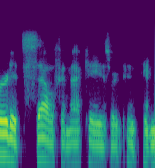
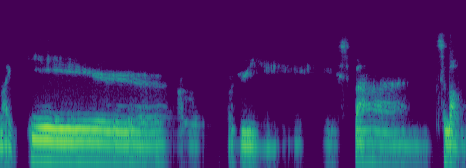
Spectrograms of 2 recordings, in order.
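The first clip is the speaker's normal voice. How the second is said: word stretched out very slowly, like slow motion. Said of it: "it's in slow motion".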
